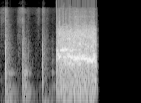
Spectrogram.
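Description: Cartoon sound effects: quick running footsteps, about four a second, then a loud screech lasting about half a second as the running stops.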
